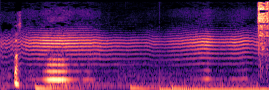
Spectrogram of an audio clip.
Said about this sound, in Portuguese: Aí o mosquitinho, a fêmea foi lá, cruzou com o mosquito transgênico macho, botou o ovo e não nasce nada do ovo.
